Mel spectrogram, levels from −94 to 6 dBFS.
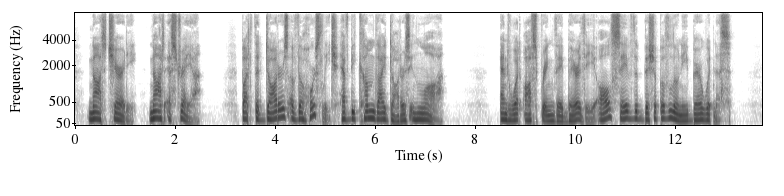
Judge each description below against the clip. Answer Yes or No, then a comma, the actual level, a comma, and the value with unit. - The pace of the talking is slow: Yes, slow, 130 wpm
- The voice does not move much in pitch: No, average, 4.0 semitones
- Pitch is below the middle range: Yes, low, 120 Hz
